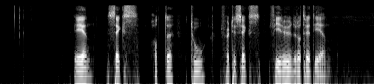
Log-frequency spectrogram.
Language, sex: Norwegian, male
